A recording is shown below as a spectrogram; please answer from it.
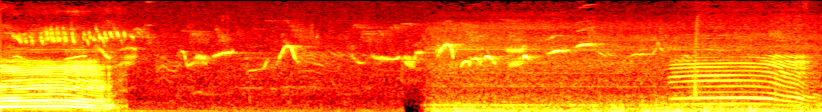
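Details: Cows from a tame grazing herd on broad pasture: a rich, sustained moo opens, then a breezy stretch full of chirping birds, and a second long, tonal moo rises near the end.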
